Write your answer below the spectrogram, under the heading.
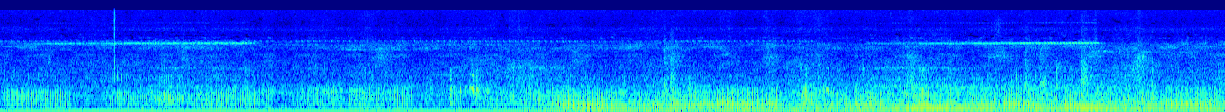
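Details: Calico cat, described as affectionate and dog-like, purring: a low, steady rumbling hum that grows fuller after the first few seconds, with a faint insect-like chirring and scattered soft clicks in the background.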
